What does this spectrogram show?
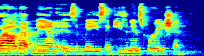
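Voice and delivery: ordinary talk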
